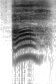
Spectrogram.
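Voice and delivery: sharp loud yelp of pain; pained cry. A narrator's reading. Swapna yelps as Kavitha twists her arm, loud pained cry.

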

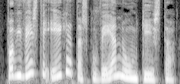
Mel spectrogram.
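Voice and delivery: high, loud protest; shouting. A narrator's reading. Lara arguing with the boys over guests, shouting. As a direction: keep shouting the objection, starting high. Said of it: "råbte Lara".

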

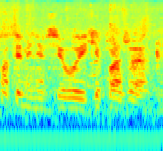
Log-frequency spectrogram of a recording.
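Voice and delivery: ordinary talk

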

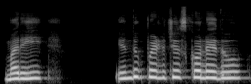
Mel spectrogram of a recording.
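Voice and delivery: surprised. Acted. Boy asks why mother refused.

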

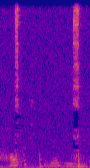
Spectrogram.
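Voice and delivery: whispered in disbelief; amazed whisper to self; awed whisper. Real, not acted. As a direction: breathe it out in awe. Awed reaction.

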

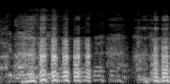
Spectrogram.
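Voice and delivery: drawn out through laughter; slow laughing repeat. Real, not acted. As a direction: laugh while slowly repeating it. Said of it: "All right, get my left ear".

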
